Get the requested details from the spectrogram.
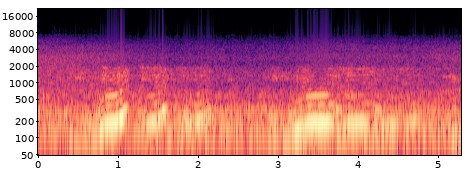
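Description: Whales call underwater with low, rising moans.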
